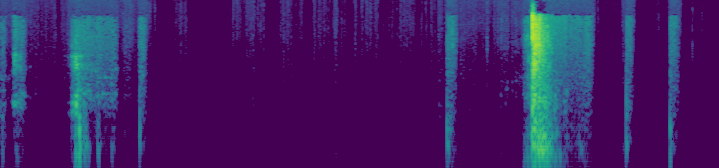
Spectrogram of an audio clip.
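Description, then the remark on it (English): A door is handled and then shut with a solid thud, preceded by a few faint clicks and knocks from the latch and frame. “And let me close the door.”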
